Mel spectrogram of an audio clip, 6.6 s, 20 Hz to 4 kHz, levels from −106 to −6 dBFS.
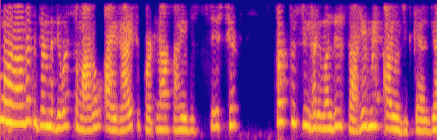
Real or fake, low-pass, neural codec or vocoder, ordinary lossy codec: fake; 3.6 kHz; codec, 32 kHz, 1.9 kbps, SNAC; none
